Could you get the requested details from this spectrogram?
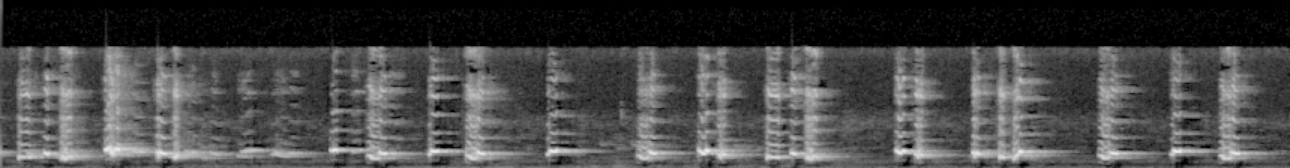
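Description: A Yellow-vented Bulbul gives bubbly, chirping phrases of short, slurred mid-high notes, repeated two or three times a second. A faint low hum sits beneath.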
